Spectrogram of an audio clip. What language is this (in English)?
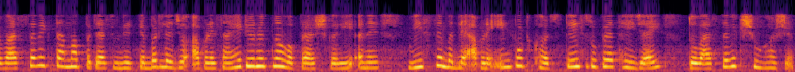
Gujarati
